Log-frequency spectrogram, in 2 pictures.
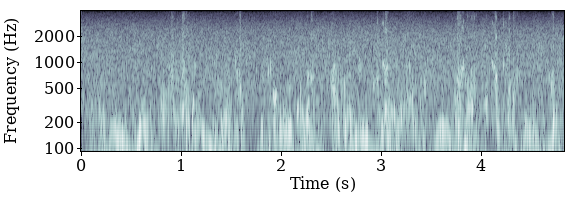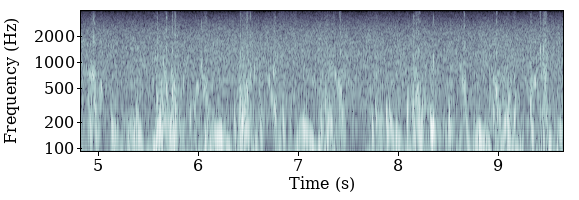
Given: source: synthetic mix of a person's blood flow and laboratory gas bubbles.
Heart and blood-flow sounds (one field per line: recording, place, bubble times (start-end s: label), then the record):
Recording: Doppler ultrasound of blood flow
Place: precordium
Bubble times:
0.00-0.40 s: bubbles
0.62-1.17 s: bubbles
1.28-1.67 s: bubbles
1.77-2.39 s: bubbles
2.42-2.81 s: bubbles
2.88-3.48 s: bubbles
3.70-4.39 s: bubbles
4.65-5.25 s: bubbles
5.31-5.44 s: bubbles
5.54-6.14 s: bubbles
6.32-6.98 s: bubbles
7.17-7.51 s: bubbles
7.71-8.02 s: bubbles
8.04-8.73 s: bubbles
8.89-9.22 s: bubbles
9.28-9.56 s: bubbles
From the record:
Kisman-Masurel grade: 343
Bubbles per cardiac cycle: rolling drumbeat, 9 or more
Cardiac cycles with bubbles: 100%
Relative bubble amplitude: loud (0.450 to 0.775)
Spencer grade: 3 (all of the cardiac periods contain showers or single bubble signals, but not dominating or overriding the cardiac motion signals)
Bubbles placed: anywhere in the cardiac cycle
